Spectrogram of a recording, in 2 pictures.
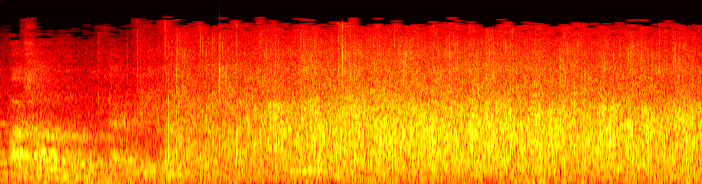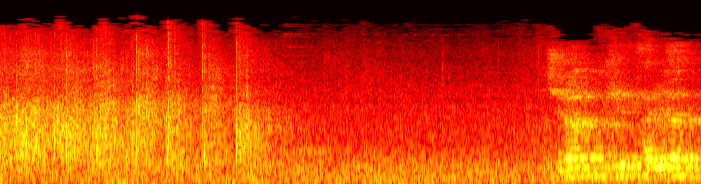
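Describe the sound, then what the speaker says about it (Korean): An audience at an inauguration ceremony for a federation president breaks into loud, sustained applause that swells, holds for several seconds and tapers off before a voice resumes over a microphone. "다시 한번 박수 한번 부탁드립니다."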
